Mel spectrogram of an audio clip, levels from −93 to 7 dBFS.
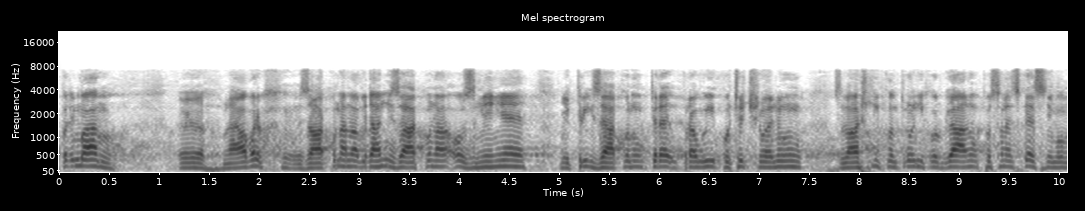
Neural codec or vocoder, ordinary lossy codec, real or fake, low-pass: codec, 16 kHz, 2 kbps, FreqCodec, larger model; AAC, 96 kbps; fake; 7.2 kHz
